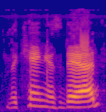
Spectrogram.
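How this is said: It is said flatly with little reaction.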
